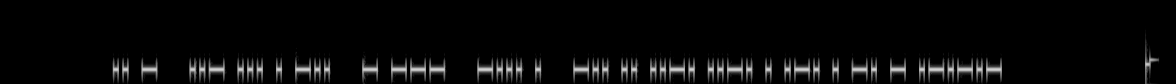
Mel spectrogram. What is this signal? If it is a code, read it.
Morse code, heard as a keyed tone, about 25 wpm, 700 Hz. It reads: IT USED TO BE DIFFERENT.
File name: practice / 25wpm / Sentences with 4-Word Phrases - 25wpm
